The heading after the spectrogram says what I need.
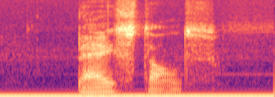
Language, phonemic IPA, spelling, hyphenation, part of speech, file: Dutch, /ˈbɛi̯stɑnt/, bijstand, bij‧stand, noun, Nl-bijstand.ogg
- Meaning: 1. social welfare, dole 2. help, aid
